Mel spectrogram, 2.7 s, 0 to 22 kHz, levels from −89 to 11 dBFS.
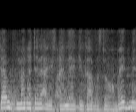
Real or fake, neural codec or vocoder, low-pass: fake; codec, 16 kHz, 1.1 kbps, Voila-Tokenizer; 7.2 kHz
